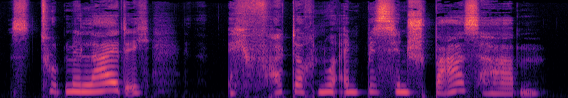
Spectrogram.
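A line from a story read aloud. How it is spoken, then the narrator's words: Meek, dejected whisper. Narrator (German): Da bekam der Puhvogel ein ganz verzagtes Gefühl und flüsterte kleinlaut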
